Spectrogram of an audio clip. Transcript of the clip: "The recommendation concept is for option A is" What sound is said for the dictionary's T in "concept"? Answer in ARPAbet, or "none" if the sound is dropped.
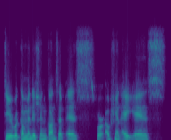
T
